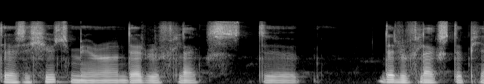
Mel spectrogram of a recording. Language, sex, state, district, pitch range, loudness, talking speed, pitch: English, male, Nagaland, Dimapur, 90-100 Hz, -17 LUFS, 150 wpm, 95 Hz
